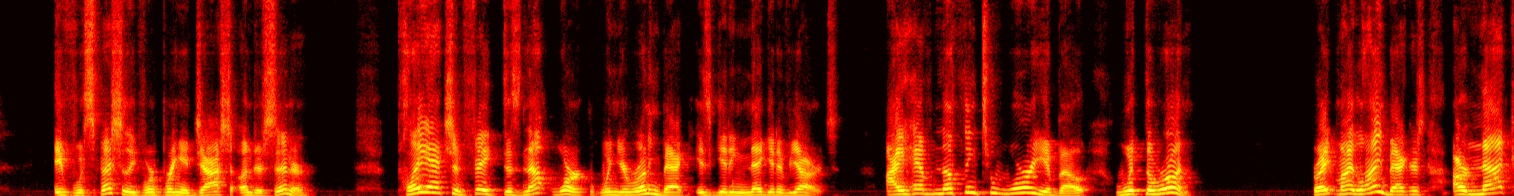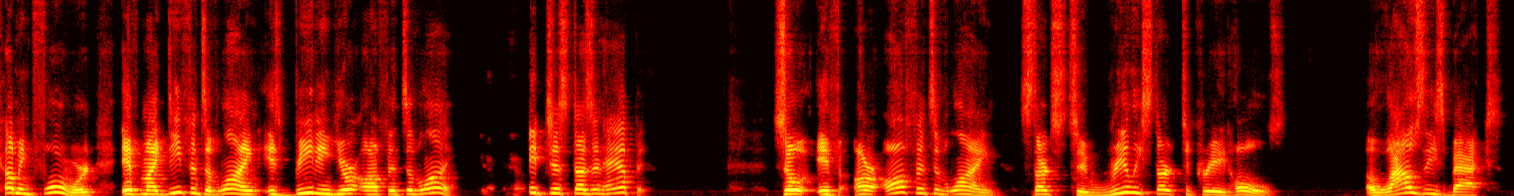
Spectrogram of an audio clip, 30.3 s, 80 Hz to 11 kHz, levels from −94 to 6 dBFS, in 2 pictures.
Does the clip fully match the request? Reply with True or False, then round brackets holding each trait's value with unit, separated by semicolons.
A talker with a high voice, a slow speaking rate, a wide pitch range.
True (210 Hz; 130 wpm; 7.4 semitones)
